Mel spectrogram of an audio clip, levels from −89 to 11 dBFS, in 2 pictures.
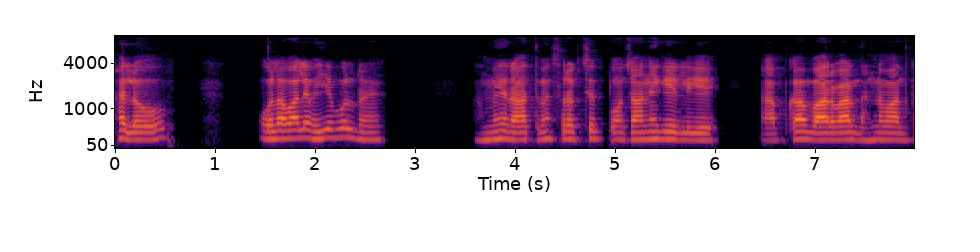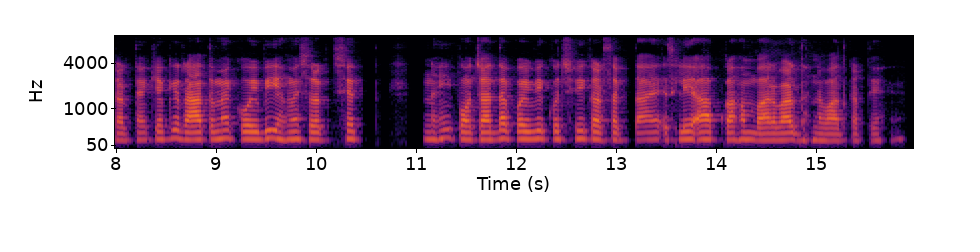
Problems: none marked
